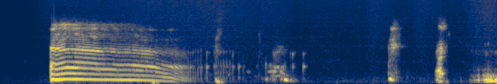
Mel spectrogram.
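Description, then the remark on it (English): Two dogs: one lets out a long, loud, strained, angry growl that sinks in pitch, followed by scattered softer noises and two short, sharp barks. “Dogs are barking.”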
